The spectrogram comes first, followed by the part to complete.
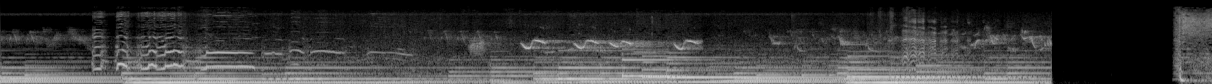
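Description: A rooster crowing over steady background music, once about a second in and again around the middle. Near the end the sound cuts out for about a second, then electronic dance music with a beat begins.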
